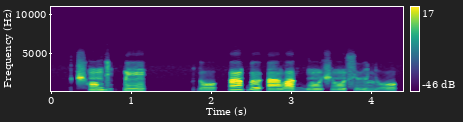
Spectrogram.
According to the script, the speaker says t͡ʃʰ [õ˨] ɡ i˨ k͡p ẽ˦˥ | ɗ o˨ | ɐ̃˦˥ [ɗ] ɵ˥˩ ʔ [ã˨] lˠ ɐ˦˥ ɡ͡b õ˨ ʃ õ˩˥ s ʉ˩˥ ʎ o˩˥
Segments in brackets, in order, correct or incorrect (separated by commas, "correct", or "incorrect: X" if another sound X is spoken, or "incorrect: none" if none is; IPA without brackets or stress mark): incorrect: õ˦˥, incorrect: ɓ, correct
